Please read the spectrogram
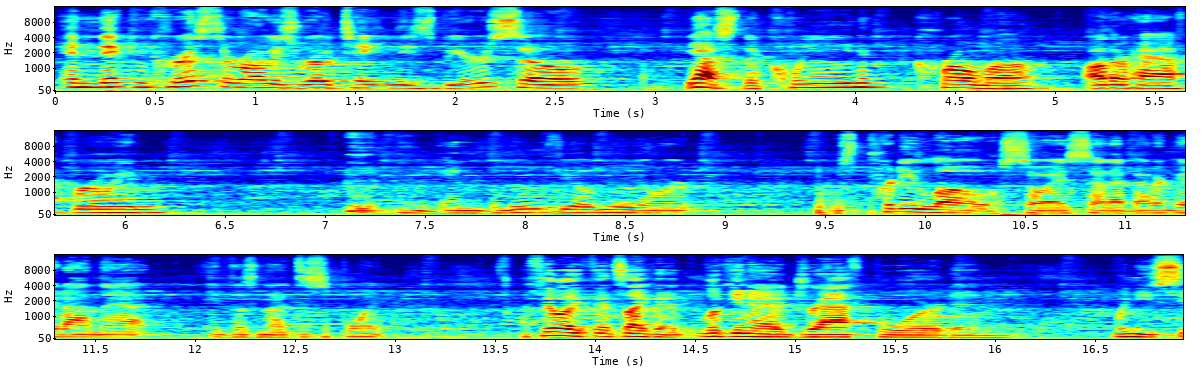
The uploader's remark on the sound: Live from Fattey Beer in Hamburg, NY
